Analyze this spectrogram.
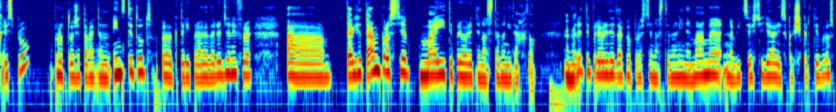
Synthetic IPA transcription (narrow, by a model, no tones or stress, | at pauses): kɾɪspɾu | pɾot̪oʒɛt̪amjɛt̪ɛnʔɪnst̪ɪt̪ut̪kt̪ɛɾiːpɾaːvjɛvɛdɛd͡ʒɛnɪfɾʔa | t̪aɡʒɛt̪ampɾo̞scɛmajiːt̪ɪpɾɪo̞ɾɪt̪ɪnast̪avɛniːt̪akt̪o̞̰ | ɛdɪt̪ɪpɾɪo̞ɾɪt̪ɪt̪aɡɦlɛpɾoscɛnast̪avɛniːnɛmaːmɛnaviːt͡sːɛjɛʃcɛɟɛlalɪskʃkr̩t̪ɪvɾosp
